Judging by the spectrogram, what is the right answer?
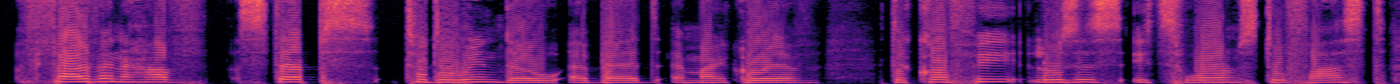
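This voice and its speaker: A woman's voice: a little high, dark tone, no room sound, poor audio. Israeli woman reading a prose poem. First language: Hebrew. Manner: slow, halting reading with asides. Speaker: visiting writer reading her piece. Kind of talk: reading a personal prose poem at an open mic. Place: library meeting room.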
